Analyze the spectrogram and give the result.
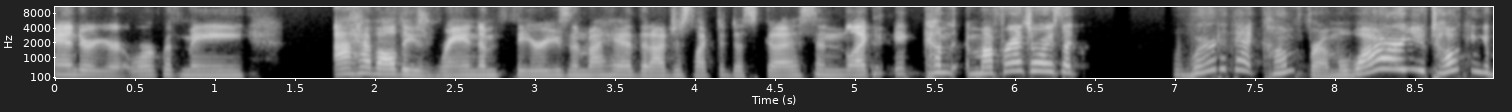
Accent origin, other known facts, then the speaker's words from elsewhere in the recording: Tennessee, United States; our high school in Franklin County, because I'm from Tennessee, had a nursing course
